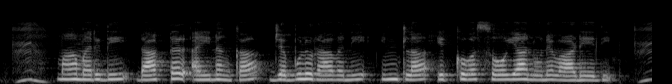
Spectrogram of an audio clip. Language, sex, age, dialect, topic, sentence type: Telugu, female, 25-30, Southern, agriculture, statement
